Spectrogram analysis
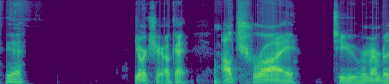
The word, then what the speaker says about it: Yorkshire: It's pretty entertaining listening to people try and pronounce that one without knowing. So would you say Yorkshire? Is that right? Yeah, Yorkshire. Yeah, Yorkshire.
